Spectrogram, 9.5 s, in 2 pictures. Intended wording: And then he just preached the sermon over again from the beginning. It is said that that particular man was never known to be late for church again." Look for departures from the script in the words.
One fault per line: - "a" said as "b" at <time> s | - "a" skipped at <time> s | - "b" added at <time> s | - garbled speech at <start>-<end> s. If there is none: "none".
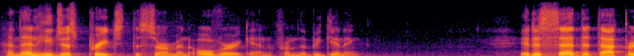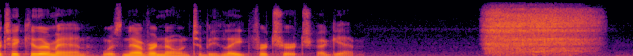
none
